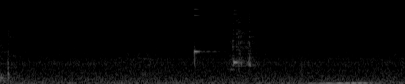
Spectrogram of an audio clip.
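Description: Faint sounds from an HTC Titan phone in camera mode as it focuses: a short click with a brief tone about halfway through, followed a moment later by another short sound. A faint low rumble follows near the end.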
